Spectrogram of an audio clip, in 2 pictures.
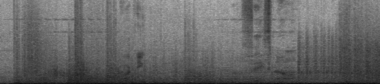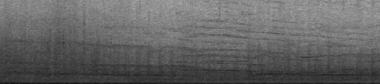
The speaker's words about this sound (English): There's been an explosion. I thought I saw a rocket. Something went into one of the four anti-grav fans.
